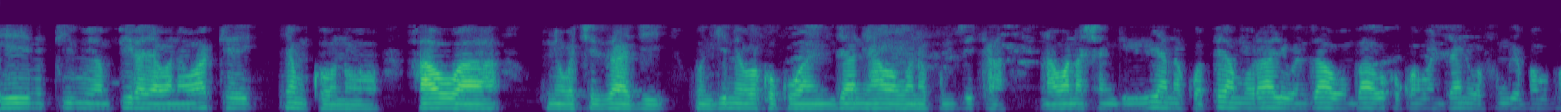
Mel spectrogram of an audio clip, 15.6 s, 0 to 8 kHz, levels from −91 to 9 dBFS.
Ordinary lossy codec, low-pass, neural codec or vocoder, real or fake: AAC, 16 kbps; 7.2 kHz; none; real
